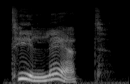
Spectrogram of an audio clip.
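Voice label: "tillät", Swedish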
